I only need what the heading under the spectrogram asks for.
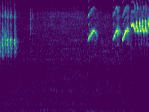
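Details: A Mashadi Jal lark singing non-stop gives bright, high bursts: a buzzy trill, then quick rising chirps and warbled phrases tumbling together, over a low background hum.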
